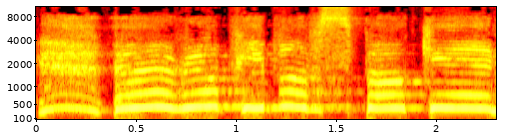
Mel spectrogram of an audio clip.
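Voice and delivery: very high, drawn-out sobbing through the words. Recalling the sold-out sign as her husband runs in, retelling sobbing. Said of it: "I literally start sobbing".

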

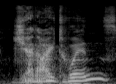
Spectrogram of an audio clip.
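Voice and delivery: high, sharp hiss of disbelief through the teeth. Reading a story aloud, voicing a character's question: hissing. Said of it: "He hissed".

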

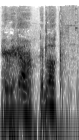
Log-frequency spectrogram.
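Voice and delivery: soft, hushed half-whispering voice. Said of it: "Why are we whispering?".

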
